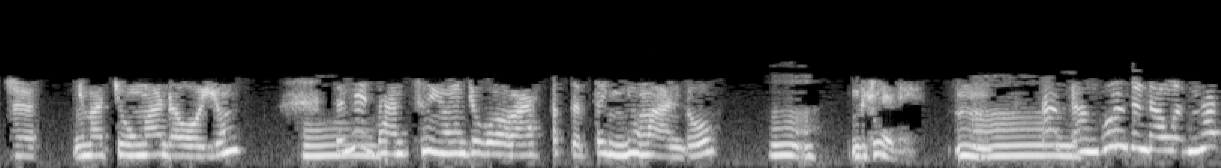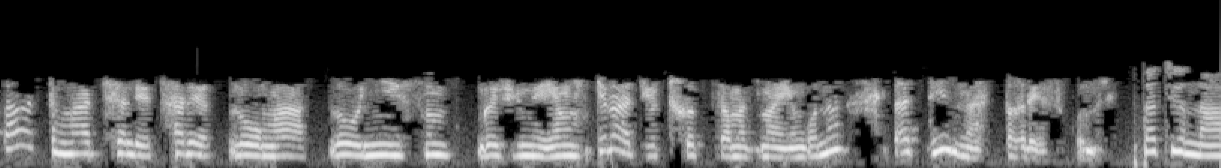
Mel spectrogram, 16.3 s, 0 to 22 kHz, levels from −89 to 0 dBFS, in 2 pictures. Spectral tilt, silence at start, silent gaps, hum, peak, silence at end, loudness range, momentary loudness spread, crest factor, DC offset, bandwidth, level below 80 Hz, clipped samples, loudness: -3 dB/octave; 0.05 s; none; none; 0 dBFS; 0 s; 2 LU; 6 LU; 12 dB; under 0.1%; 5.8 kHz; -48 dBFS; under 0.1%; -12 LUFS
